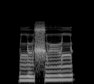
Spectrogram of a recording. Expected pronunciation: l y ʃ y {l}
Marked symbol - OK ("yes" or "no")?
yes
